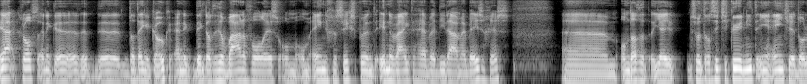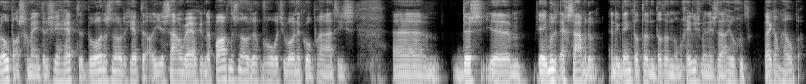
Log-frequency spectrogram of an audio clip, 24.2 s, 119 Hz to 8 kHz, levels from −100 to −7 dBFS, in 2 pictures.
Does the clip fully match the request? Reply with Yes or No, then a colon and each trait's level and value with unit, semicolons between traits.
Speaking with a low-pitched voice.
Yes: low, 110 Hz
